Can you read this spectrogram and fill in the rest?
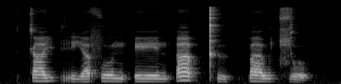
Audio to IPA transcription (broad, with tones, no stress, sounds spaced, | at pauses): k a˦˥ j p r i˩˦ a̯ f o˧ n ʔ eː˧ n ʔ a˥˩ p̚ kʰ ɯ˨˩ k̚ p a˧ w t͡ɕ o˨˩ k̚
